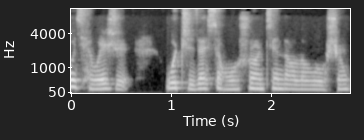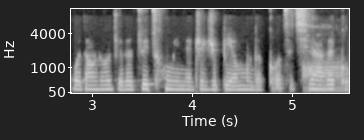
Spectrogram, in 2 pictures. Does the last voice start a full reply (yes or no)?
yes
